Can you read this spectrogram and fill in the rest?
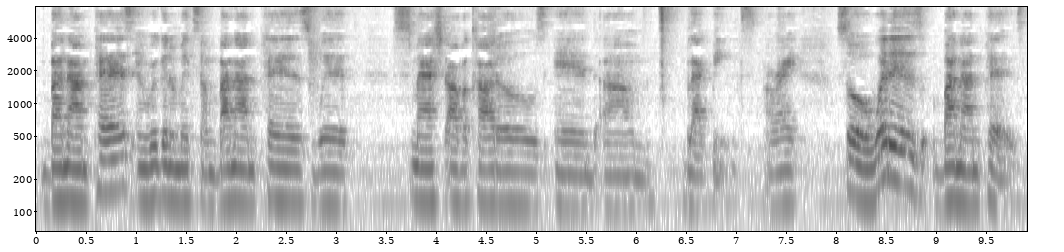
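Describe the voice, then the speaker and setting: Upbeat male chef hosting a live cooking demo, mid-pitched voice, roomy recording. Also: slow pace. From Guyana. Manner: upbeat, greets viewers, repeats phrases. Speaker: plant-based chef and health coach. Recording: roomy echo, faint background noise.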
